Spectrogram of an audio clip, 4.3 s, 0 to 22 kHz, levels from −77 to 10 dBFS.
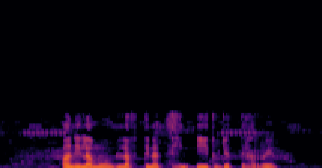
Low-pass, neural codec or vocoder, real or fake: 7.2 kHz; none; real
